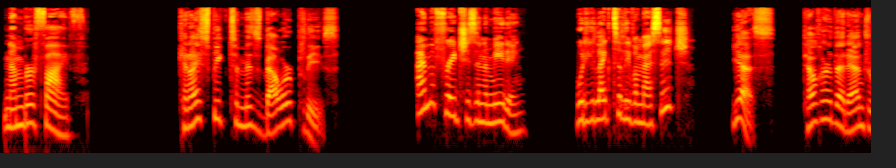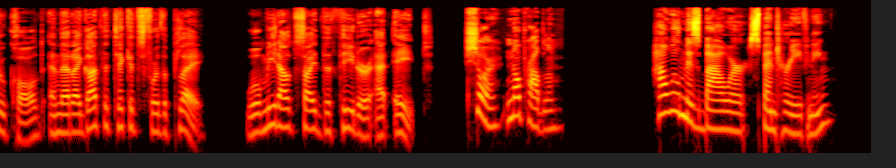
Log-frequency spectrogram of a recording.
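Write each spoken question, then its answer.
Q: How will Ms. Bauer spend her evening?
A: Watching a play at the theater with Andrew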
